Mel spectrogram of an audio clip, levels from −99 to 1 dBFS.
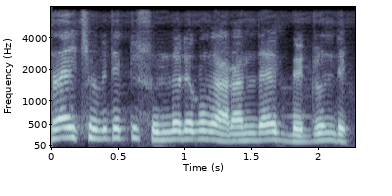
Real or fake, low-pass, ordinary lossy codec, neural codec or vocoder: fake; 7.2 kHz; none; codec, 44.1 kHz, 2.6 kbps, SNAC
